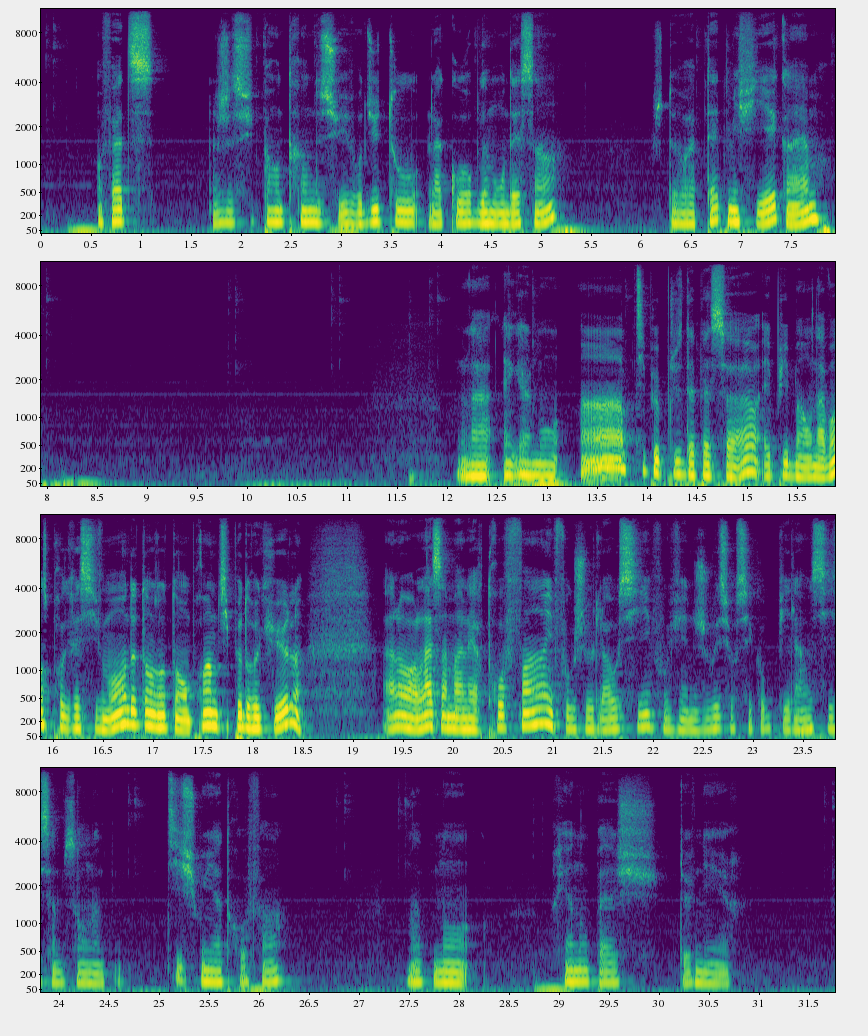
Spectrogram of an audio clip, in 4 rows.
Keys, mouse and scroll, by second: 0.1 g, 2.1 right click, 2.1 g, 4.7 right click, 4.9 g, 6.9 shift+middle click, 7.7 right click, 7.7 g, 10.7 right click, 11.7 shift+right click, 12.5 g, 14.2 shift+middle click, 14.3 Tab, 15.0-15.8 scroll down 2, 15.8 shift+middle click, 23.3 Tab, 23.9-24.9 scroll up 1, 24.9 right click, 24.9 g, 27.3 right click, 28.6 g.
